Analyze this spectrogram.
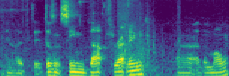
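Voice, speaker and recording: A man speaks with a northern English accent. Noticeable background noise runs under his voice. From northern England. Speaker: game designer. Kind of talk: casual gameplay stream chat. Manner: hesitant, many fillers.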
